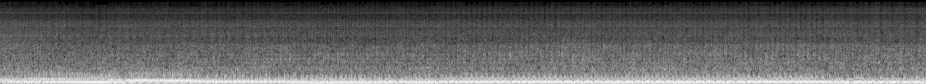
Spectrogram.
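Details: 3rd Gen Camaro Z28 carbureted V8 after replacing the plug wires and the spark plugs that caused a dead-cylinder misfire; steady, even idle with a smooth low rumble and no misses or stumbles, now a normal idle on all eight cylinders.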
